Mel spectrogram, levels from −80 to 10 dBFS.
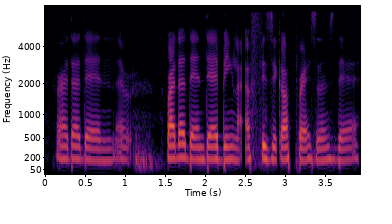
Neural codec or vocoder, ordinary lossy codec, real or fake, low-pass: none; none; real; 7.2 kHz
